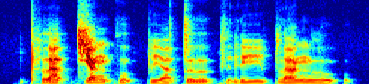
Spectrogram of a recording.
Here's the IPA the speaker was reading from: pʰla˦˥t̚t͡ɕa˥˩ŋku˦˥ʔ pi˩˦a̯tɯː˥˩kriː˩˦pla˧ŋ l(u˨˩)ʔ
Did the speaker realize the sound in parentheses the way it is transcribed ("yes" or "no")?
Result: yes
